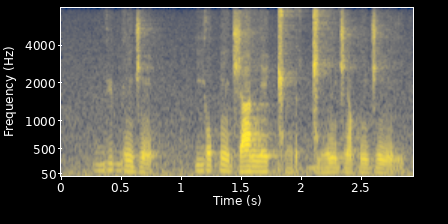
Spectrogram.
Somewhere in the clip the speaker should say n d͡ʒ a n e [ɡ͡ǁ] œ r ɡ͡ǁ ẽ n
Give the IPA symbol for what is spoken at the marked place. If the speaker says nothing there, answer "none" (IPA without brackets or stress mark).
ɡ͡ǁ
